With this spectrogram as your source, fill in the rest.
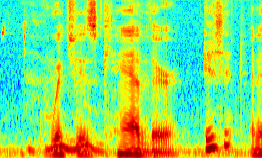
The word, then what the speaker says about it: Cather: always used to say you can say cather if you'd rather which was supposed to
